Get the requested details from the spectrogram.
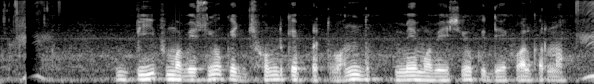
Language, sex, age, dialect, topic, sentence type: Hindi, male, 25-30, Awadhi Bundeli, agriculture, statement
